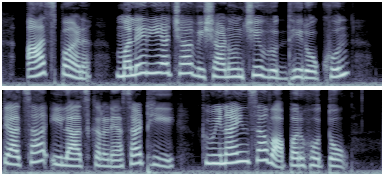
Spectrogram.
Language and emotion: Marathi, neutral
